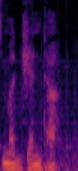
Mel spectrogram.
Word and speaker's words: magenta: And I'm a light purplish red that is one of the primary subtractive colors complementary to green, better known as Magneta. – Wait a minute. No, I think that's pronounced magenta.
